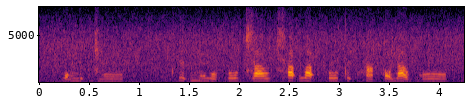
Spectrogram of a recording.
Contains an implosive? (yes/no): no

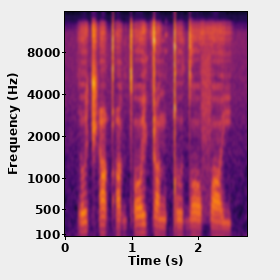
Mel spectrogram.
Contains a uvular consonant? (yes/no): yes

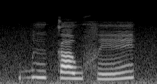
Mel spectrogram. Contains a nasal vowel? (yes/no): no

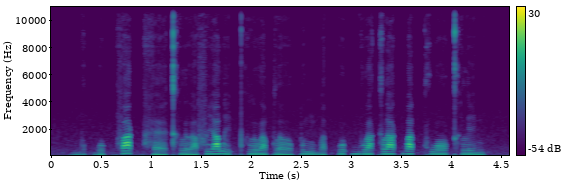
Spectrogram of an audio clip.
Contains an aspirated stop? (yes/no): yes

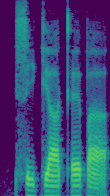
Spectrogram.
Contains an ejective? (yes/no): yes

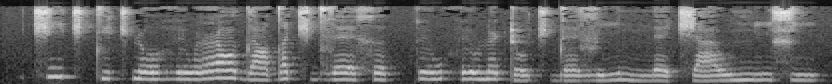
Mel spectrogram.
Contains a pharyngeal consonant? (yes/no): yes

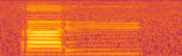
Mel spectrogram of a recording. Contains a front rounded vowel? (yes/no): yes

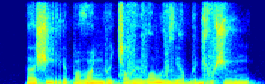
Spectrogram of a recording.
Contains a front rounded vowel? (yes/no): yes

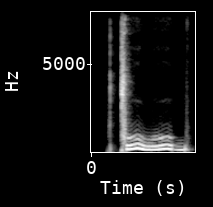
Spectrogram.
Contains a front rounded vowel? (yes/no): no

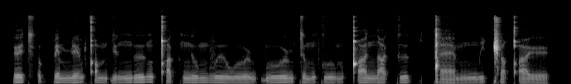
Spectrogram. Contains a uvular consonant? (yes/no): yes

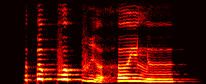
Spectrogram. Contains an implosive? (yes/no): yes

